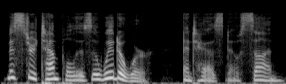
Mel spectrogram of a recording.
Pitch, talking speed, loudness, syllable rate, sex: 205 Hz, 190 wpm, -19 LUFS, 5.1 syllables/s, female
